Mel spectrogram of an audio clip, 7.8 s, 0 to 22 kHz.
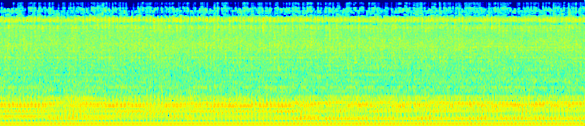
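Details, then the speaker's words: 2001 Yamaha YZF R6 after carburetor rebuild, all jets changed and bad gas flushed, first run in three years: steady, even idle with smooth low drone, no misses or knocks. Normal idle. "It's been all day working on this thing, but I finally got it started."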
